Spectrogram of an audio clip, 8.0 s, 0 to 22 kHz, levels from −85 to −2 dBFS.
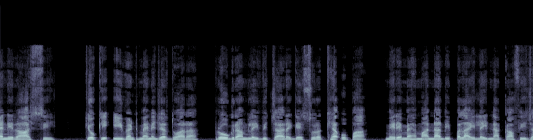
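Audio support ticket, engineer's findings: Speech, full length. Treble extended but synthetic. Sibilants gritty, metallic, lispy. Nothing above 14.9 kHz. Likely HE-AAC compression at a bitrate around 20 kbps. Upper band rebuilt from copied lower bands, so harmonics misalign across the crossover.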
